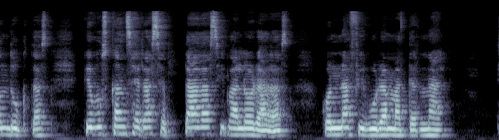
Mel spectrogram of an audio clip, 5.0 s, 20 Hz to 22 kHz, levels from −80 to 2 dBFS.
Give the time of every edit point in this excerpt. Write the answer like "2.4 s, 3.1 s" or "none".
none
